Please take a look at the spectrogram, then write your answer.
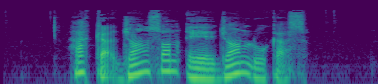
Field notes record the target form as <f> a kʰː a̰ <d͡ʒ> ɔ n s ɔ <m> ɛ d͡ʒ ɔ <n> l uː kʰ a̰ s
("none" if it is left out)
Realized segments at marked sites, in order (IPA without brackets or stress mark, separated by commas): h, d͡ʒ, n, n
